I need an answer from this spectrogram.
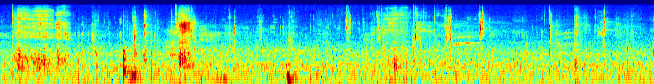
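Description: Close-up eating sounds of two people chewing sinigang vegetables, pork and rice, with scattered light clicks of a spoon. A few short louder mouth noises come in the first second, about three seconds in and again around six seconds.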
